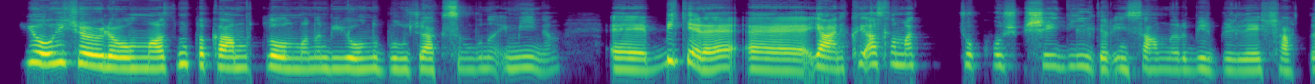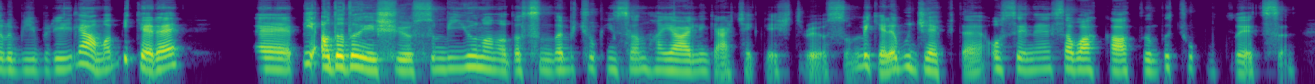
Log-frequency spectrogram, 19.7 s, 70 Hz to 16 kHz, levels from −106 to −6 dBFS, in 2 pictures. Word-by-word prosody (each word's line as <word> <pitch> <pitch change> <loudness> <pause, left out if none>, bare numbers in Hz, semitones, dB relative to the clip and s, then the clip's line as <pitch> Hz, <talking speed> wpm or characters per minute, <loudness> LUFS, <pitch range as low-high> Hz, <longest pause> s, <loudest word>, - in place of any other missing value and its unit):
Yo, 275 -3 +8
hiç 285 0 +1
öyle 225 -5 +10
olmaz. 195 0 +3
Mutlaka 240 -5 +3
mutlu 205 +2 +1
olmanın 195 -1 0
bir 190 - -7
yolunu 190 -1 -1
bulacaksın. 185 0 -3
Buna 190 0 -14
eminim. 195 -2 -10 0.4
Eee, 185 -1 +1
bir 315 -1 +2
kere, 210 - +3
eee, 175 -3 +1
yani, 195 -4 +6
kıyaslamak 245 +2 -3 0.3
çok 235 -1 -10
hoş 235 0 -7
bir - - -3
şey 230 -2 +1
değildir 215 -5 -8
insanları 180 -1 -7
birbiriyle, 175 -2 -7
şartları 170 +1 -8
birbiriyle 180 +7 -5
ama 185 -5 0
bir 365 - -8
kere, - - +2 0.6
eee, 190 -2 -1
bir 265 - -1
adada 220 0 +6
yaşıyorsun, 175 0 -3
bir 195 - -11
Yunan 195 -2 -4
adasında 170 +1 -7
birçok 190 +1 -18
insanın 180 +1 -10
hayalini 165 -2 -3
gerçekleştiriyorsun. 450 - -14
Bir 230 - -3
kere 190 - -3
bu 220 -1 -9
cepte, 170 -2 -8
o 195 - -8
seni 185 0 -12
sabah 180 -1 -2
kalktığında 165 +2 -4
çok 410 - -22
mutlu 465 - -14
etsin. - - -11
190 Hz, 160 wpm, -19 LUFS, 180-220 Hz, 0.6 s, öyle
